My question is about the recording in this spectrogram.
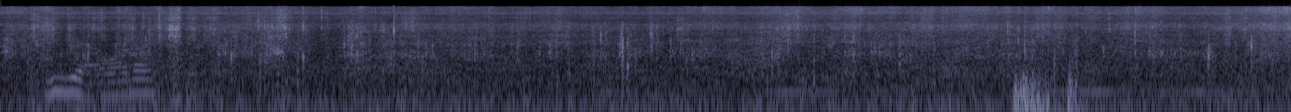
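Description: Footsteps and rustling as people walk through grass and leafy vines, with many small crackles and swishes. A single loud low thump comes about five seconds in.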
